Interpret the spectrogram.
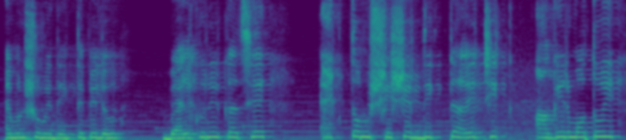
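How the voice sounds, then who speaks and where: Slow-paced woman narrator over music. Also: sits high, steady tone. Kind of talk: scripted detective story narration.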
